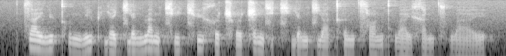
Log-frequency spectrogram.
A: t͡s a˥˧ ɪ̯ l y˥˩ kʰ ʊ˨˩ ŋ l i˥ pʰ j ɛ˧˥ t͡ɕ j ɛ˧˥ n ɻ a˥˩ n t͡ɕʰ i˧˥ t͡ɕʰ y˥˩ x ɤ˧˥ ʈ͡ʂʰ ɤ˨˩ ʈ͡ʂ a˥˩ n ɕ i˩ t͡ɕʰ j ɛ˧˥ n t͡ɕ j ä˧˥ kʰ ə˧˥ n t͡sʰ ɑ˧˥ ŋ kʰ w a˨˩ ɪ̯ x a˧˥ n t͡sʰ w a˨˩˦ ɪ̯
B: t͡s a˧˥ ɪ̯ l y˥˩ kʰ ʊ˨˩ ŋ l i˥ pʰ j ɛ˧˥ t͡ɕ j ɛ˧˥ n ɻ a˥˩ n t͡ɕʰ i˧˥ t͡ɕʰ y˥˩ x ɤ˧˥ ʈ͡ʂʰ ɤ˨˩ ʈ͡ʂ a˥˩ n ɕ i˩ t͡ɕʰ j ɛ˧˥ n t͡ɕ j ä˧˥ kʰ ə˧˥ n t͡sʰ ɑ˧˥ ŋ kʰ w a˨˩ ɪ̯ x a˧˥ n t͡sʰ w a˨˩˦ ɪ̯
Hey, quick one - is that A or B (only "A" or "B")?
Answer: A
